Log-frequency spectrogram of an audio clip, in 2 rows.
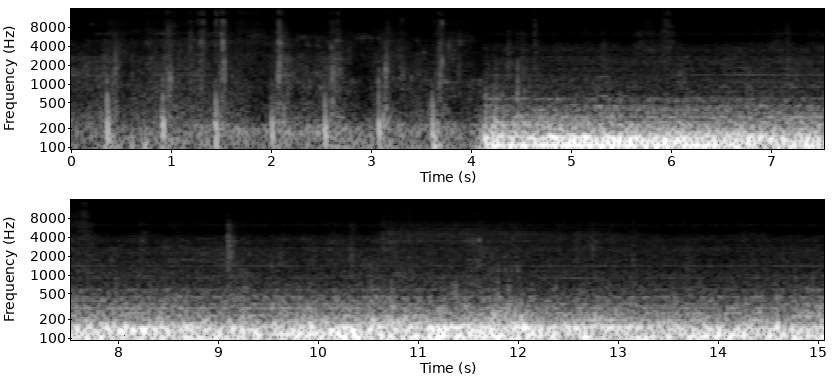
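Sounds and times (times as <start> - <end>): steady low rumble: 4.1 - 15.0.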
